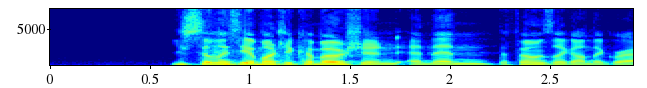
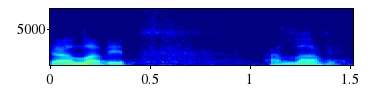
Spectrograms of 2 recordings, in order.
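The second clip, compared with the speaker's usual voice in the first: tender reassurance; 8 semitones lower, 13 dB quieter, faster than usual. Real, not acted. Pastor reassures teased listener.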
